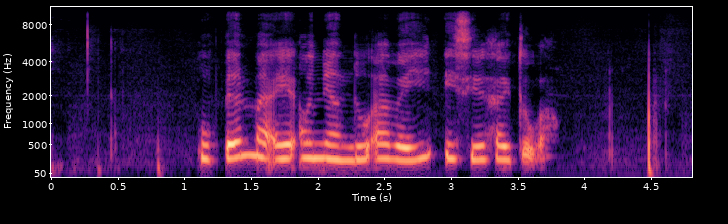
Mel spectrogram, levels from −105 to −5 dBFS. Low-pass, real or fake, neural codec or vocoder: 9.9 kHz; fake; codec, 44.1 kHz, 3.4 kbps, Pupu-Codec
